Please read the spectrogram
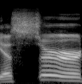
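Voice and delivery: put-on flat monotone voice. Speaker mimics how Twitch talks when in the zone, monotone Twitch impression. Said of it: "Twitch is so monotone when he's getting in the zone".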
